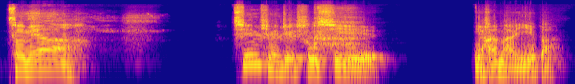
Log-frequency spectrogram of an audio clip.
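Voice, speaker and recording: An actor playing a ruthless young tycoon who speaks calmly and coldly, with quiet menace. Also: male voice, medium pitch, unhurried, breathy edge, full character voice, low-quality recording. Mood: mocking. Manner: calm, cold and menacing.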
